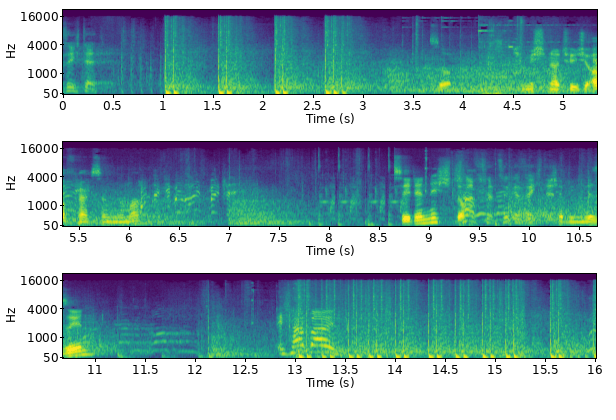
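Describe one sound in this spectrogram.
An automatic rifle fires short bursts of rapid shots.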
